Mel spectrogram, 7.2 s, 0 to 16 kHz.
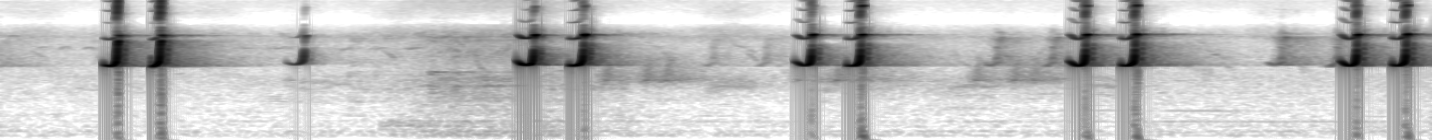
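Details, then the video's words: Rain quail competition between birds: clear, sharp high-pitched double notes repeated about every 1.3 seconds, with a faint single note and soft low chirps between bouts. "Rain quail competition | chingha batair ki awaz | چنگھے بٹیروں کا آپس میں مقابلہ"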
